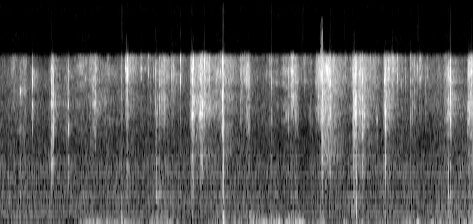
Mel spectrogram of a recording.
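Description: Tarot cards in a pick-a-card reading being drawn and handled, quick papery slides and crisp snaps in an irregular rhythm, close and fairly soft, with no talk.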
